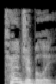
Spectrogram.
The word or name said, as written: tangibly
